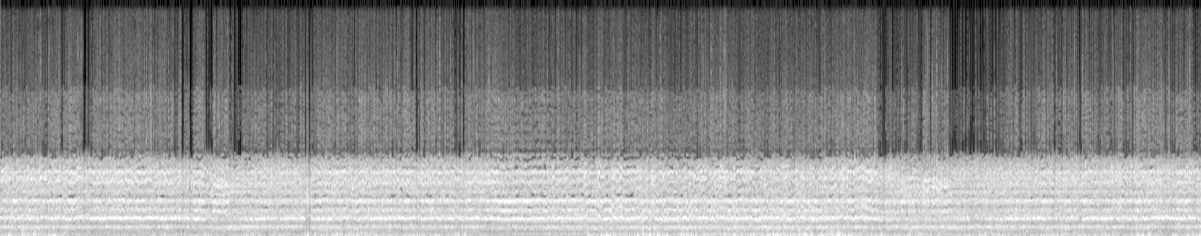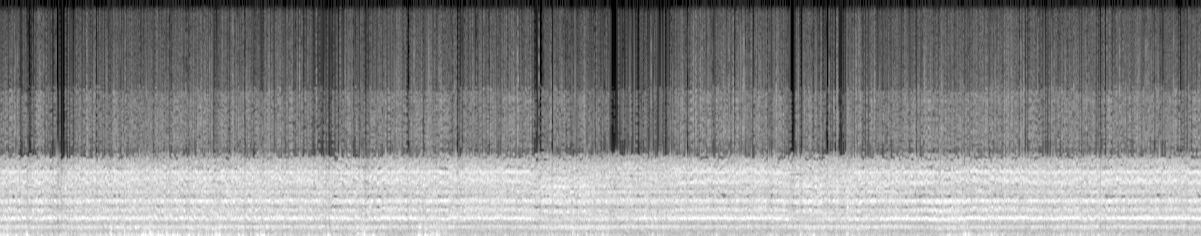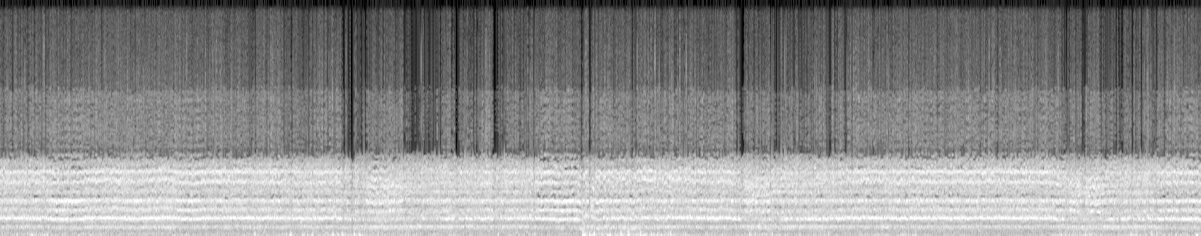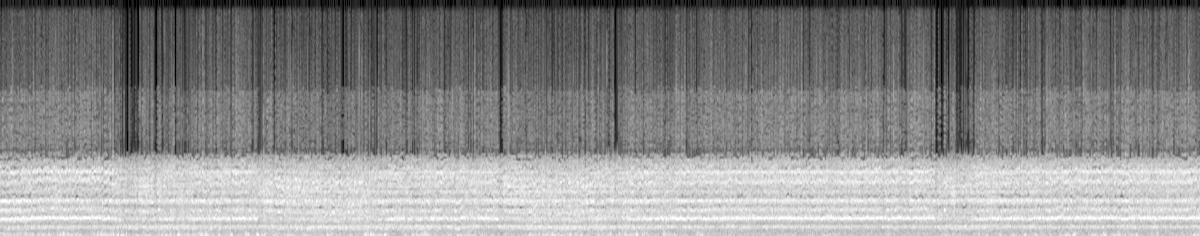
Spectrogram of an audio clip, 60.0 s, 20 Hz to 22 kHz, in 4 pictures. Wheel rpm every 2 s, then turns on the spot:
230, 230, 230, 220, 210, 220, 230, 230, 230, 240, 230, 230, 230, 230, 230, 230, 230, 230, 230, 230, 230, 230, 220, 230, 220, 230, 220, 230, 230, 230.
none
